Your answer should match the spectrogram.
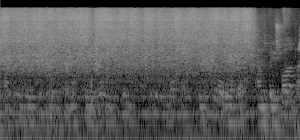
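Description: Plastic devilling float, its screw tip just proud of the face, rubbed over fresh sand-and-cement render: a steady scratchy hiss that fades out about five seconds in. The rubbing compresses the render and scores a scratch key into it for a skim coat.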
